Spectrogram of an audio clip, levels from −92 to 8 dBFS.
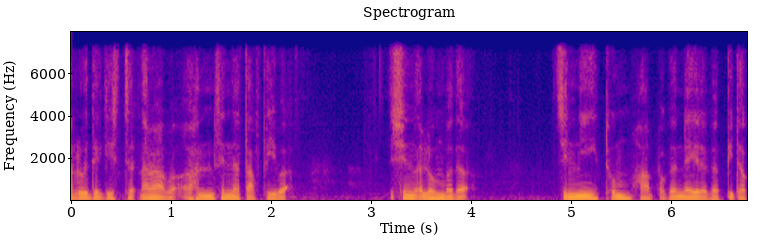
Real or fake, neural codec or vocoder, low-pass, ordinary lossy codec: fake; codec, 16 kHz in and 24 kHz out, 0.8 kbps, FocalCodec, streaming, 65536 codes; 7.2 kHz; none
